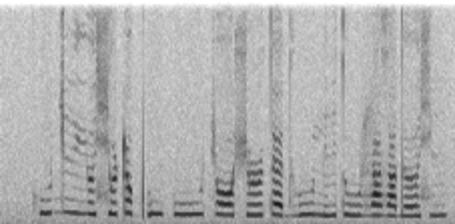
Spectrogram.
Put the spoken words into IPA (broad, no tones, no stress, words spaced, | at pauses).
kʰuɟiː jə ɕʊʈʌ pʼu kuːcɔː ʃə˞tædʱuː nituːɮɑzɑ dəːɕi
